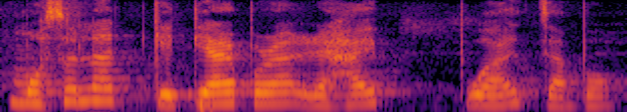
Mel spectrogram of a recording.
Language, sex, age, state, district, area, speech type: Assamese, female, 18-30, Assam, Biswanath, rural, read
